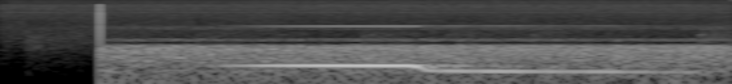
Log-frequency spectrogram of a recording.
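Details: Blue whale song played for comparison, a steady hum followed by a noticeably lower one, illustrating how blue whale voices have dropped about three white piano keys in recent years.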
